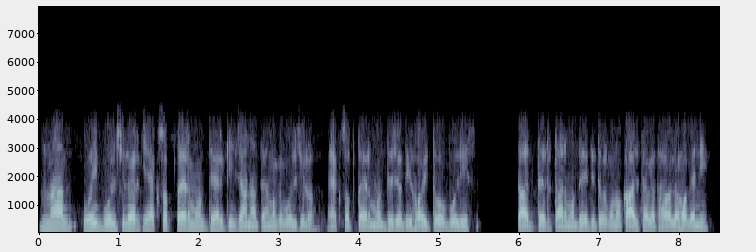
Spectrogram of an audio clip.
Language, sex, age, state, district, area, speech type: Bengali, male, 30-45, West Bengal, Paschim Medinipur, rural, conversation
